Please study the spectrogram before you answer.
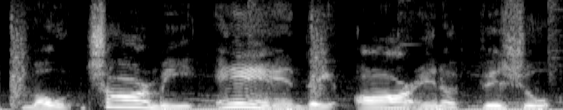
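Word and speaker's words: Mulcharmy: fuas now confirming that the arch type once known as Mo chamy are now pronounced Mo Charmy and they are an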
